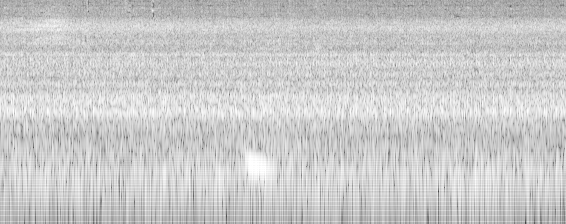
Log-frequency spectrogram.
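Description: Vehicle engines idling with a steady hum and street noise.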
